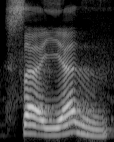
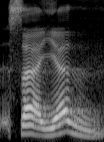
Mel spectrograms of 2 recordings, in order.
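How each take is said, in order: Both takes have the same delivery.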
